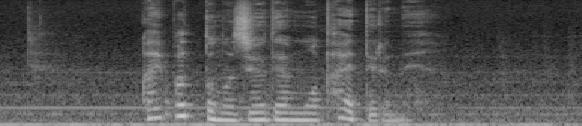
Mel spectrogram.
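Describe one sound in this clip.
A young woman speaks briefly and softly close by.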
